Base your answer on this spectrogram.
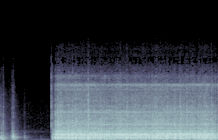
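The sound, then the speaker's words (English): Loud, steady grinding whir of a wooden stone mill milling grain into flour, its top stone turning against a fixed bottom stone; after a brief short noise, the grinding starts abruptly and runs continuously and evenly to the end. “It's a wooden mill. It has two stones. One of them is fixed, the bottom one, and the top one goes around.”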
